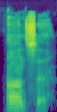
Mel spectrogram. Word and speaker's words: answer: The W sound is silent. Answer.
